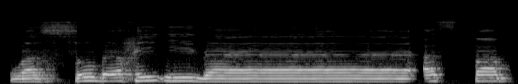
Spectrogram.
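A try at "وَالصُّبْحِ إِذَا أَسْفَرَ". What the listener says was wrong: Afwan, pakai sin ya. Asfar, asfar. Coba ditebalkan afwan ra-nya.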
